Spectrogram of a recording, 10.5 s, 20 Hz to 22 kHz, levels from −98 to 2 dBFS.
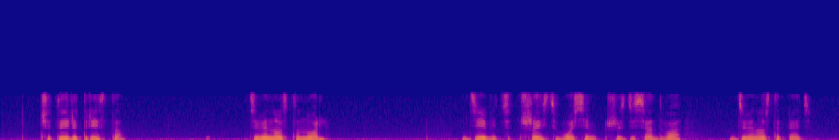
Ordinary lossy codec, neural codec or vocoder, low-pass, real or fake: AAC, 48 kbps; none; 7.2 kHz; real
